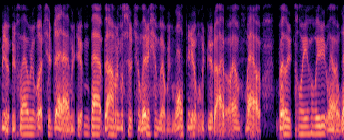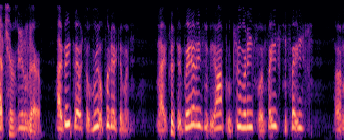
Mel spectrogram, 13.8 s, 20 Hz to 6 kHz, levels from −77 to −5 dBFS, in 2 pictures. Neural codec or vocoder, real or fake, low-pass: autoencoder, 44.1 kHz, a latent of 192 numbers a frame, MeloTTS; fake; 5.4 kHz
